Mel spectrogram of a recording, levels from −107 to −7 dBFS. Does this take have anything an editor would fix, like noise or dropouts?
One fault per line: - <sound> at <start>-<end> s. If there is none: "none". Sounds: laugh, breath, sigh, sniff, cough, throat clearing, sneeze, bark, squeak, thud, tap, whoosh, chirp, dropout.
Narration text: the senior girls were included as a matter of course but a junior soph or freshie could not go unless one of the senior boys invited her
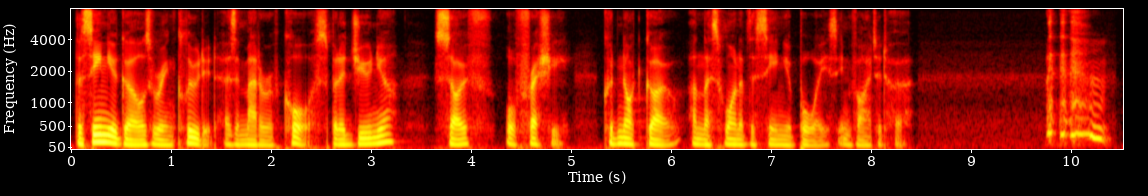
- throat clearing at 9.7-10.4 s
